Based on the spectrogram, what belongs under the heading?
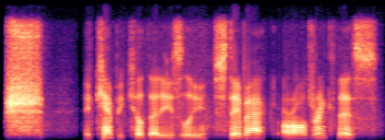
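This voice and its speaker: A man's voice: fairly low pitch, normal speed, gravelly, muffled recording. A man voicing a cranky male gnome alchemist who rants and snaps in furious tirades. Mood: snappish, blustering.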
